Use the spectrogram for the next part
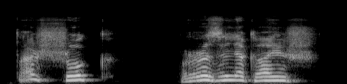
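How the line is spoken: Calm remark, young man. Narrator (Ukrainian): спокійно зауважив молодик

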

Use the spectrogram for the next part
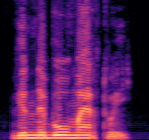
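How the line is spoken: Angry objection. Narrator (Ukrainian): сердито заперечив Гаррі

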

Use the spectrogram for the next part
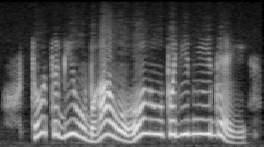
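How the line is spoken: Exclaimed. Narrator (Ukrainian): вигукнув

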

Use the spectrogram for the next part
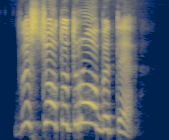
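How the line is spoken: Young man shouting. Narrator (Ukrainian): закричав молодий льотчик

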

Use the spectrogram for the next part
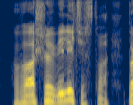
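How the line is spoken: Timid babbling. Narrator (Russian): пролепетал барон

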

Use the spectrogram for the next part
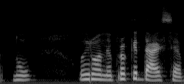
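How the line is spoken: Exclaimed. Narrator (Ukrainian): вигукнула Герміона

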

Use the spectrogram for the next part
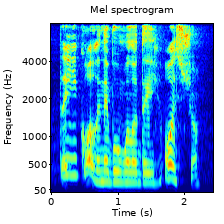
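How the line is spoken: Grumble. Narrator (Ukrainian): буркнув Роберт

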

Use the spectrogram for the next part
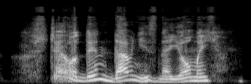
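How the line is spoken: Growled. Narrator (Ukrainian): прогарчав Муді

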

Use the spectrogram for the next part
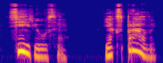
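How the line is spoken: Exclamation. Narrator (Ukrainian): вигукнув

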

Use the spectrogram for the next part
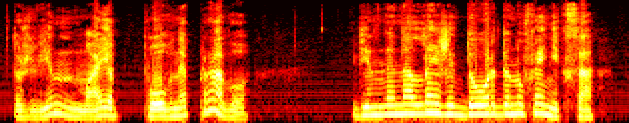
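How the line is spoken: Exclamation. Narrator (Ukrainian): вигукнула місіс Візлі

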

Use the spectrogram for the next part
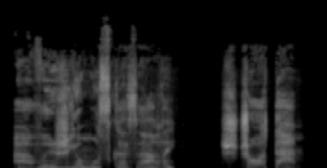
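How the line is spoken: Hoarse, mysterious whisper. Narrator (Ukrainian): закінчила вона хрипким таємничим шепотом

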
